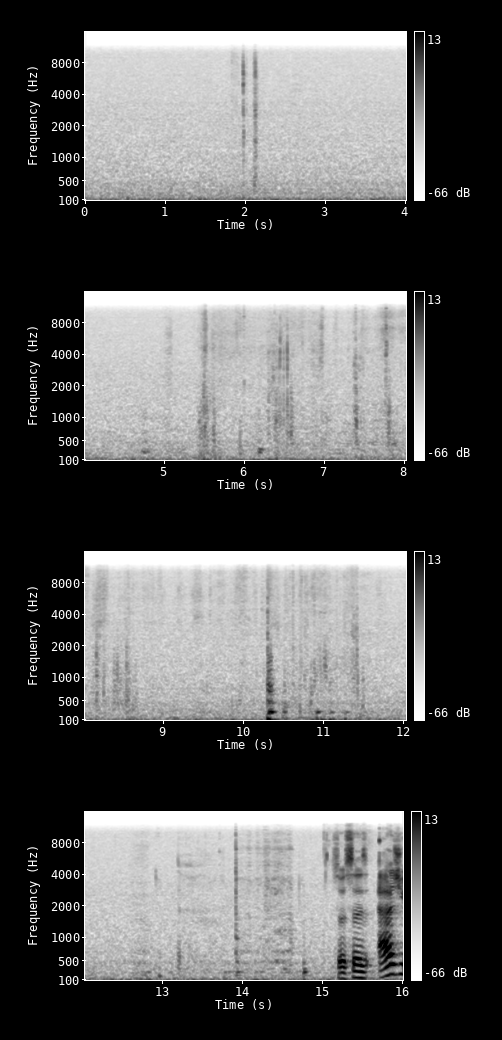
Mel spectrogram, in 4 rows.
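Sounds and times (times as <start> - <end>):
small scratches and clicks: 1.8 - 2.2
paper rustling and sliding: 5.0 - 11.7.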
